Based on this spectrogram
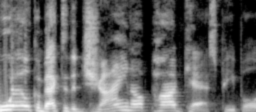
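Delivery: very loud, cheerful, happy voice. A podcast host welcomes listeners back to the show in a happy voice. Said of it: "if you can sense the happiness in my voice".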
